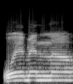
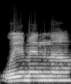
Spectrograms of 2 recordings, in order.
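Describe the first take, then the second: No difference in how they are said.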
